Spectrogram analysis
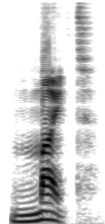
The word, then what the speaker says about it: might: next one is what might might might is a lot like thought you see how that G HT at the end says T just that a i it's almost like the ght is silent there are a lot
